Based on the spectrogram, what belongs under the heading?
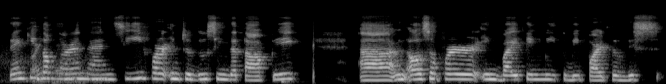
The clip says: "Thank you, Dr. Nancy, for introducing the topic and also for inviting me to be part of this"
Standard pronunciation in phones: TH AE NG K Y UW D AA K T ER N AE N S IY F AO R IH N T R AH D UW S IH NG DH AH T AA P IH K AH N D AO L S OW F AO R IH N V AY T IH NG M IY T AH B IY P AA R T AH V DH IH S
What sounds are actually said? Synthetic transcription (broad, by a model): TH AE NG K Y UW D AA K T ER N AE N S IY F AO R IH N T R AH D UW S IH NG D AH T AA P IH K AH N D AO L S OW F AO R IH N V AY T IH NG M IY T AH B IY P AA R T AH V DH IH S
